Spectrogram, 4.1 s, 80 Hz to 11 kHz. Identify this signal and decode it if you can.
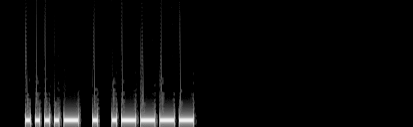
Morse code, heard as a keyed tone, about 25 wpm, 700 Hz. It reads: 4E1
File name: Three Letter-Number Combinations - 25wpm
